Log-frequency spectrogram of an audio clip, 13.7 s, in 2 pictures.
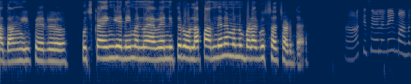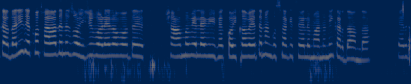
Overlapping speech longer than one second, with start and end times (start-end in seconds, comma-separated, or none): none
